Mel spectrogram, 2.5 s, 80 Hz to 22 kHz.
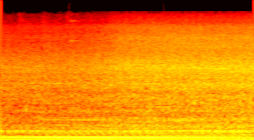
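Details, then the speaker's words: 2005 Xterra VQ40 4.0L V6 swapped into a 2008 manual 4x4 Frontier, first start, no coolant yet, airbox temporarily fitted, not in gear: smooth, even low hum with a steady firing beat and no knocks or ticks. Normal idle. "Probably don't want to leave it running long because I don't have any water in it. All right. Sounds good, not in gear."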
